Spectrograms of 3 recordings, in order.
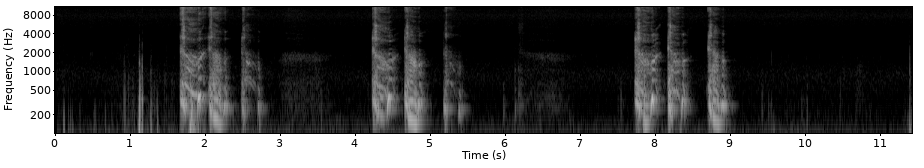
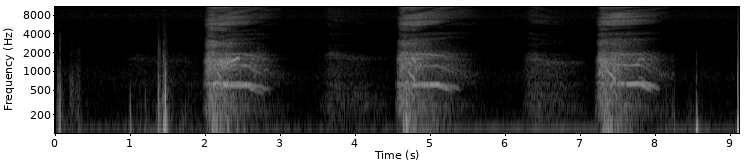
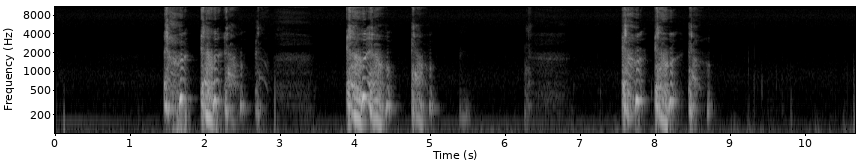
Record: {"three_cough_length": "11.4 s", "three_cough_amplitude": 7557, "three_cough_signal_mean_std_ratio": 0.35, "exhalation_length": "9.1 s", "exhalation_amplitude": 7650, "exhalation_signal_mean_std_ratio": 0.39, "cough_length": "10.7 s", "cough_amplitude": 10256, "cough_signal_mean_std_ratio": 0.38, "survey_phase": "beta (2021-08-13 to 2022-03-07)", "age": "18-44", "gender": "Female", "wearing_mask": "No", "symptom_cough_any": true, "symptom_new_continuous_cough": true, "symptom_runny_or_blocked_nose": true, "symptom_sore_throat": true, "symptom_fatigue": true, "symptom_headache": true, "symptom_onset": "5 days", "smoker_status": "Ex-smoker", "respiratory_condition_asthma": false, "respiratory_condition_other": false, "recruitment_source": "Test and Trace", "submission_delay": "1 day", "covid_test_result": "Positive", "covid_test_method": "RT-qPCR", "covid_ct_value": 31.7, "covid_ct_gene": "N gene"}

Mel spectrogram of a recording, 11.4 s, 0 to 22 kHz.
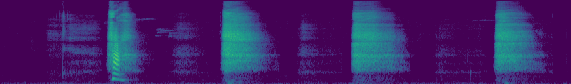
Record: {"exhalation_length": "11.4 s", "exhalation_amplitude": 5971, "exhalation_signal_mean_std_ratio": 0.29, "survey_phase": "beta (2021-08-13 to 2022-03-07)", "age": "18-44", "gender": "Female", "wearing_mask": "No", "symptom_cough_any": true, "symptom_new_continuous_cough": true, "symptom_runny_or_blocked_nose": true, "symptom_shortness_of_breath": true, "symptom_fatigue": true, "smoker_status": "Ex-smoker", "respiratory_condition_asthma": false, "respiratory_condition_other": false, "recruitment_source": "Test and Trace", "submission_delay": "2 days", "covid_test_result": "Positive", "covid_test_method": "LFT"}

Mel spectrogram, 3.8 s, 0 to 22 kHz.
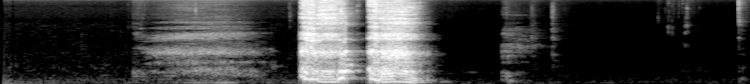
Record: {"cough_length": "3.8 s", "cough_amplitude": 32768, "cough_signal_mean_std_ratio": 0.32, "survey_phase": "beta (2021-08-13 to 2022-03-07)", "age": "65+", "gender": "Female", "wearing_mask": "No", "symptom_none": true, "symptom_onset": "13 days", "smoker_status": "Ex-smoker", "respiratory_condition_asthma": false, "respiratory_condition_other": false, "recruitment_source": "REACT", "submission_delay": "1 day", "covid_test_result": "Negative", "covid_test_method": "RT-qPCR"}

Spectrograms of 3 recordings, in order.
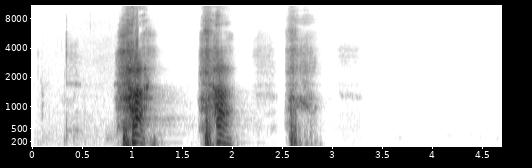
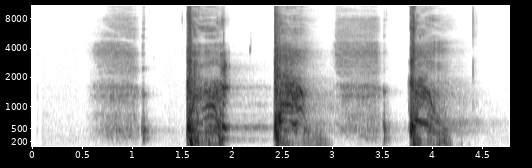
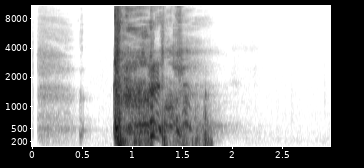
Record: {"exhalation_length": "4.7 s", "exhalation_amplitude": 32768, "exhalation_signal_mean_std_ratio": 0.25, "three_cough_length": "4.8 s", "three_cough_amplitude": 32768, "three_cough_signal_mean_std_ratio": 0.36, "cough_length": "3.0 s", "cough_amplitude": 32768, "cough_signal_mean_std_ratio": 0.37, "survey_phase": "beta (2021-08-13 to 2022-03-07)", "age": "18-44", "gender": "Male", "wearing_mask": "No", "symptom_cough_any": true, "symptom_new_continuous_cough": true, "symptom_runny_or_blocked_nose": true, "symptom_shortness_of_breath": true, "symptom_sore_throat": true, "symptom_fatigue": true, "symptom_headache": true, "symptom_onset": "3 days", "smoker_status": "Never smoked", "respiratory_condition_asthma": false, "respiratory_condition_other": false, "recruitment_source": "Test and Trace", "submission_delay": "2 days", "covid_test_result": "Positive", "covid_test_method": "RT-qPCR", "covid_ct_value": 23.2, "covid_ct_gene": "ORF1ab gene", "covid_ct_mean": 23.6, "covid_viral_load": "18000 copies/ml", "covid_viral_load_category": "Low viral load (10K-1M copies/ml)"}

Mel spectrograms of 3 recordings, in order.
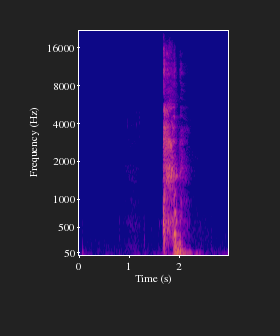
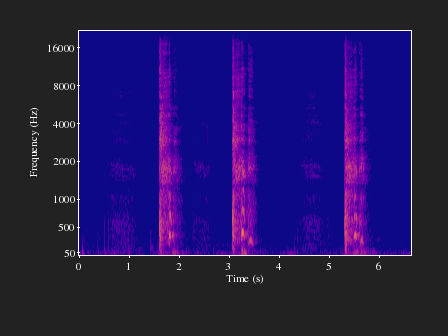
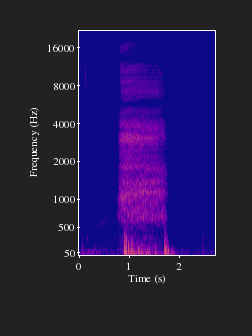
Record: {"cough_length": "3.0 s", "cough_amplitude": 7816, "cough_signal_mean_std_ratio": 0.31, "three_cough_length": "6.7 s", "three_cough_amplitude": 4273, "three_cough_signal_mean_std_ratio": 0.3, "exhalation_length": "2.7 s", "exhalation_amplitude": 1811, "exhalation_signal_mean_std_ratio": 0.48, "survey_phase": "beta (2021-08-13 to 2022-03-07)", "age": "18-44", "gender": "Female", "wearing_mask": "No", "symptom_cough_any": true, "symptom_new_continuous_cough": true, "symptom_shortness_of_breath": true, "symptom_sore_throat": true, "symptom_fatigue": true, "symptom_fever_high_temperature": true, "symptom_headache": true, "symptom_onset": "3 days", "smoker_status": "Never smoked", "respiratory_condition_asthma": true, "respiratory_condition_other": false, "recruitment_source": "Test and Trace", "submission_delay": "2 days", "covid_test_result": "Positive", "covid_test_method": "ePCR"}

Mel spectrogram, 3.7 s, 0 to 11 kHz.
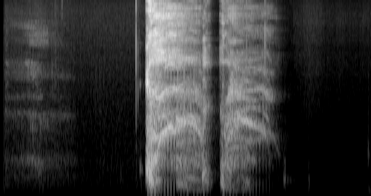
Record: {"cough_length": "3.7 s", "cough_amplitude": 26711, "cough_signal_mean_std_ratio": 0.32, "survey_phase": "beta (2021-08-13 to 2022-03-07)", "age": "45-64", "gender": "Female", "wearing_mask": "No", "symptom_runny_or_blocked_nose": true, "symptom_fatigue": true, "smoker_status": "Ex-smoker", "respiratory_condition_asthma": true, "respiratory_condition_other": false, "recruitment_source": "REACT", "submission_delay": "0 days", "covid_test_result": "Negative", "covid_test_method": "RT-qPCR"}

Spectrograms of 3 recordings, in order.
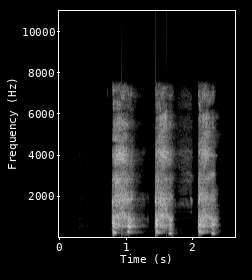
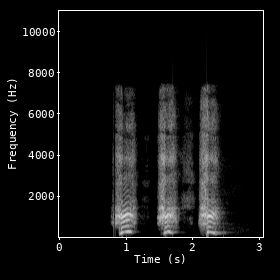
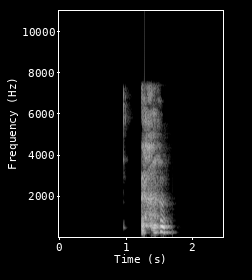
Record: {"three_cough_length": "2.6 s", "three_cough_amplitude": 29309, "three_cough_signal_mean_std_ratio": 0.49, "exhalation_length": "3.1 s", "exhalation_amplitude": 27904, "exhalation_signal_mean_std_ratio": 0.44, "cough_length": "2.5 s", "cough_amplitude": 31113, "cough_signal_mean_std_ratio": 0.33, "survey_phase": "beta (2021-08-13 to 2022-03-07)", "age": "45-64", "gender": "Female", "wearing_mask": "No", "symptom_runny_or_blocked_nose": true, "smoker_status": "Never smoked", "respiratory_condition_asthma": true, "respiratory_condition_other": false, "recruitment_source": "REACT", "submission_delay": "2 days", "covid_test_result": "Negative", "covid_test_method": "RT-qPCR"}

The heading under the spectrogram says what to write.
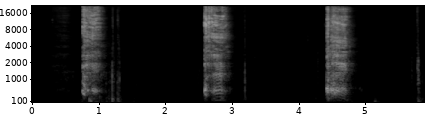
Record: {"three_cough_length": "5.9 s", "three_cough_amplitude": 32768, "three_cough_signal_mean_std_ratio": 0.34, "survey_phase": "beta (2021-08-13 to 2022-03-07)", "age": "45-64", "gender": "Female", "wearing_mask": "No", "symptom_none": true, "smoker_status": "Never smoked", "respiratory_condition_asthma": false, "respiratory_condition_other": false, "recruitment_source": "REACT", "submission_delay": "3 days", "covid_test_result": "Negative", "covid_test_method": "RT-qPCR", "influenza_a_test_result": "Negative", "influenza_b_test_result": "Negative"}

